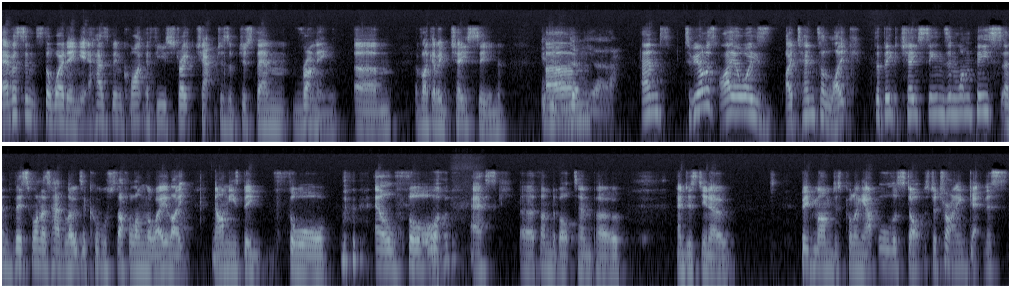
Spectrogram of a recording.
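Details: Adult male speaker; conversational speech.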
